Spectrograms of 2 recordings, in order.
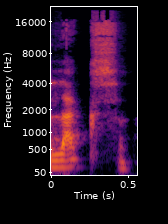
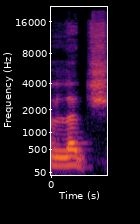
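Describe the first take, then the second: First: The name ends with a 'ks' sound. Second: The name ends with a 'sh' sound. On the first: The speaker calls it wrong. "et pas Lax" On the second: The speaker calls it right. "on prononce bien Lache"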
